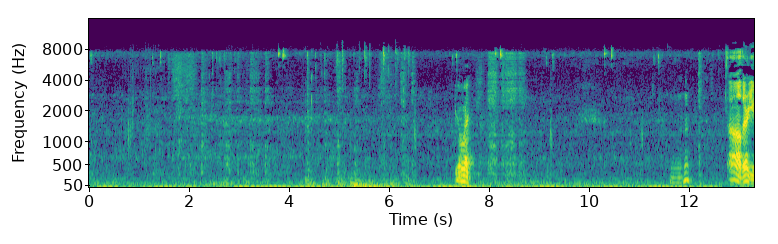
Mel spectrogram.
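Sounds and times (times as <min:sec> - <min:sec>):
low hiss: 0:00.0 - 0:13.3
soft rapid computer keyboard typing: 0:00.8 - 0:06.6, 0:10.3 - 0:10.6
speech: 0:07.4 - 0:07.7, 0:13.0 - 0:13.3.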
